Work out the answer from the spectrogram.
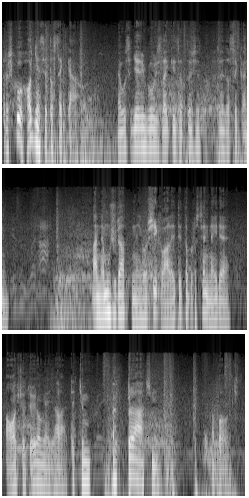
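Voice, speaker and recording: Low-voiced man chatting over gameplay. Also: long pauses. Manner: chatty, mutters to himself while playing. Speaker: gameplay commentator. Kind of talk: casual let's-play commentary. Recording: faint hiss.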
